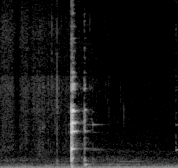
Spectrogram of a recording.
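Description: Glass lid of a glass jar clinking against the rim as it is lifted off: one sharp clink with a short ring about a second in, followed by a lighter tap.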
